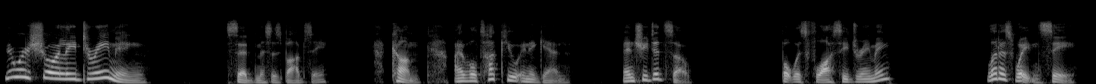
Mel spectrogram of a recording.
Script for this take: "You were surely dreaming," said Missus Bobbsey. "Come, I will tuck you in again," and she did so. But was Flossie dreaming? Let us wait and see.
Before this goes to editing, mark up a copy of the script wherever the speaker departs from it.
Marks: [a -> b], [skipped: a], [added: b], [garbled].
"You were surely dreaming," said Missus Bobbsey. "Come, I will tuck you in again," and she did so. But was Flossie dreaming? Let us wait and see.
